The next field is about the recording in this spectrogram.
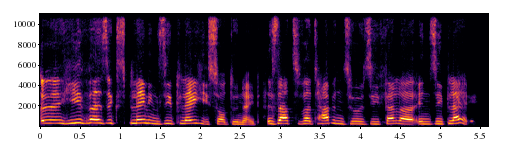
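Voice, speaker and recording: Young woman doing a squeamish nervous doctor accomplice, high mellow voice, radio play. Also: moderate pace, natural voice. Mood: anxious. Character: nervous, squeamish drinking doctor, a murderer's reluctant sidekick.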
